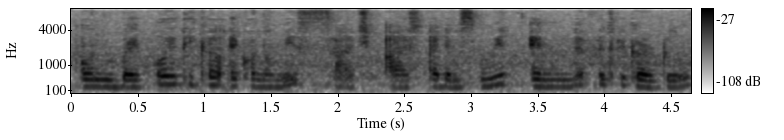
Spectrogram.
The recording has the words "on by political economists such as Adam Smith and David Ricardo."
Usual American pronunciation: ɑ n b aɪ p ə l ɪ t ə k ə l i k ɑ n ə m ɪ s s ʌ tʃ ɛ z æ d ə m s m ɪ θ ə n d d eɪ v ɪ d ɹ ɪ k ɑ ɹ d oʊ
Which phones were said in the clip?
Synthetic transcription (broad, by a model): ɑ n b aɪ p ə l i t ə k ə l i k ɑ n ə m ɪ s s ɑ tʃ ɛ s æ d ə m s m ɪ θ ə n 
